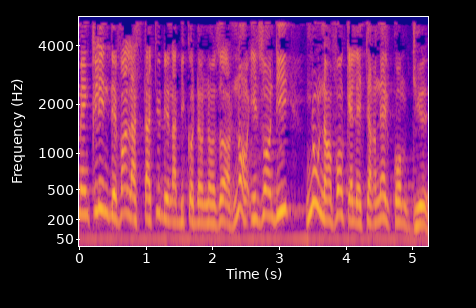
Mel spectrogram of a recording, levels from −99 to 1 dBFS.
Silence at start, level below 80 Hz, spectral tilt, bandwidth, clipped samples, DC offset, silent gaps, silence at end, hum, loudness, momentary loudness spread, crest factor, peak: 0 s; -46 dBFS; -6.5 dB/octave; 5.4 kHz; under 0.1%; under 0.1%; none; 0 s; none; -21 LUFS; 5 LU; 16 dB; -4 dBFS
